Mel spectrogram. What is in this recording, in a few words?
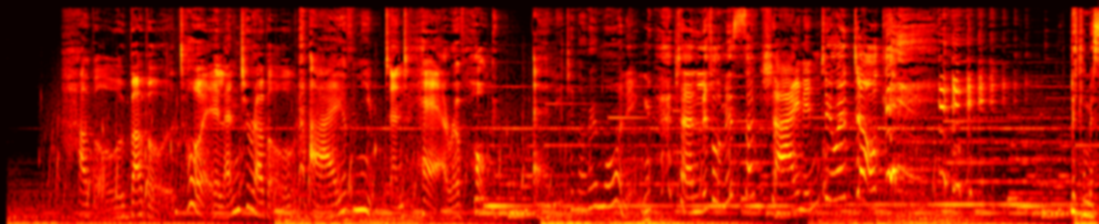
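animation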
